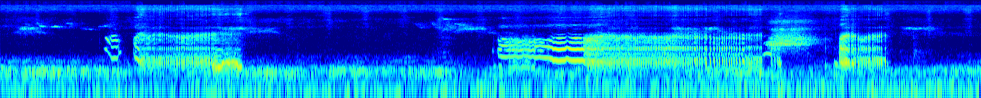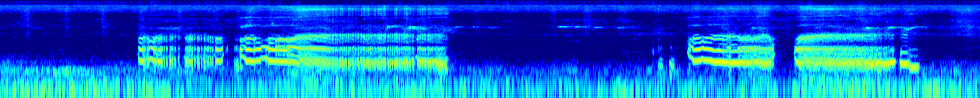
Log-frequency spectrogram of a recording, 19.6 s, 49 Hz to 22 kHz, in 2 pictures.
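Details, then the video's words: Alice, a pet red fox, gives a series of creaky, harmonic squeals in short bursts every couple of seconds, some with wavering pitch, over a low indoor rumble. "50 оттенков рыжего скрипа"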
